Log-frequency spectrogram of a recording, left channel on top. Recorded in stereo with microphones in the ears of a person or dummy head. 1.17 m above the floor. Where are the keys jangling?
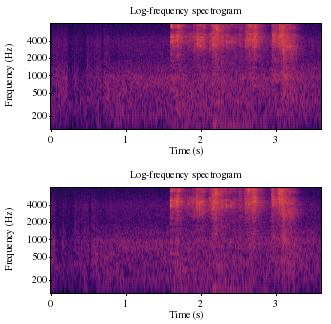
25° right (ahead or behind), 0.6 m; by 3.3 s 55° right (ahead or behind), 1.2 m.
